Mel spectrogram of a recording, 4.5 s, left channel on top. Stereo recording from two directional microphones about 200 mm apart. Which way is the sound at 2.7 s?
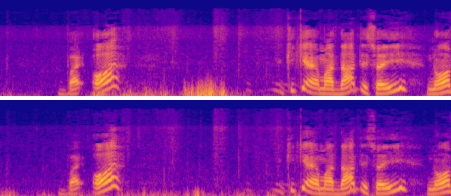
Centre (ahead or behind).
